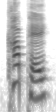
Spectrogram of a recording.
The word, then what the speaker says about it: 카페: together at a cafe note that cafe cape is more often just pronounced as gape shall we buy cheese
